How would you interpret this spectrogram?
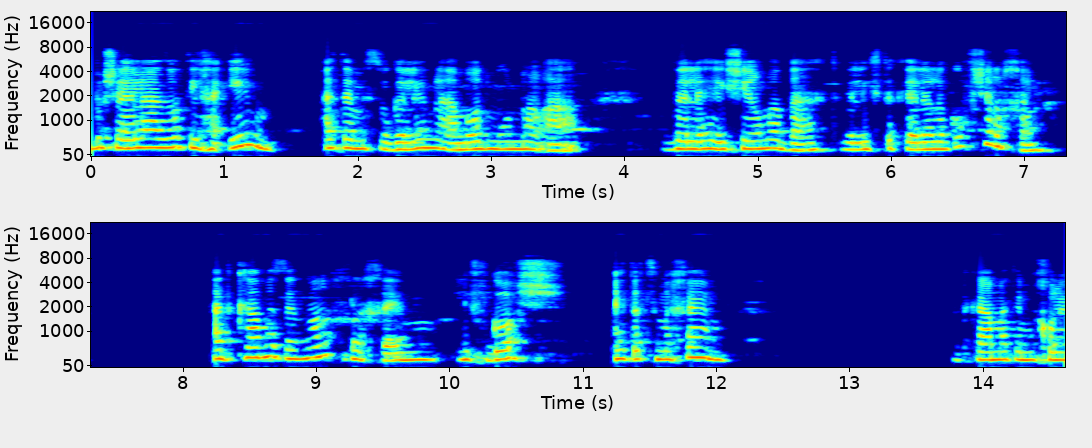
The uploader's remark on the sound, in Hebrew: עקב בעיה טכנית - איכות השמע בפרק זה אינה איכותית כמו בפרקים האחרים, התנצלותי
